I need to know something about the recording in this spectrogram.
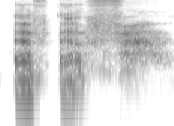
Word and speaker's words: Banzhoff: Banzhoff. The H is silent, so find that.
